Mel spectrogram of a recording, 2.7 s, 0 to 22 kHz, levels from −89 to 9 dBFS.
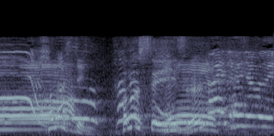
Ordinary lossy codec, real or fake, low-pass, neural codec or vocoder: MP3, 48 kbps; real; 7.2 kHz; none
